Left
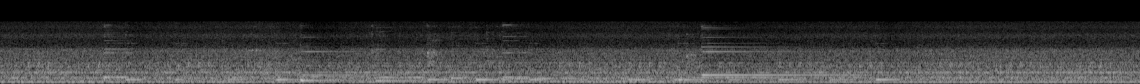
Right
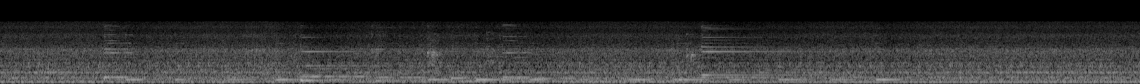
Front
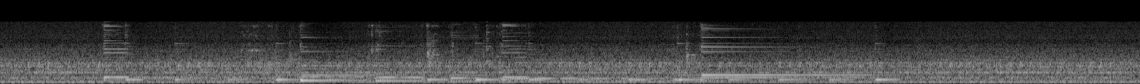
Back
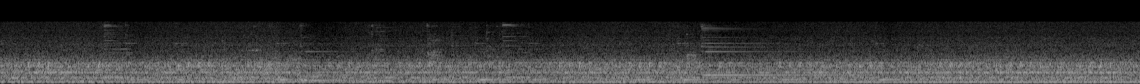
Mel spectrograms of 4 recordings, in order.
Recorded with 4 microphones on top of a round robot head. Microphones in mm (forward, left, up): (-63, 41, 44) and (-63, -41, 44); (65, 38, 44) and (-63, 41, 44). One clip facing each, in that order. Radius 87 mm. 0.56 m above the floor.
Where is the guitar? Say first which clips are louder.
Left 2 dB, front 5 dB; 20° left, 3 m.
